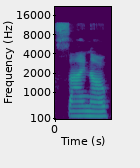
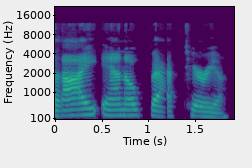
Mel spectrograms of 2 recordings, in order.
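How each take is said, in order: First: The middle 'a' syllable is dropped. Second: It starts 'sigh' with the full 'ano' syllables. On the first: The speaker calls it wrong. "it's not cyno" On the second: The speaker calls it right. "it's cyanobacteria"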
